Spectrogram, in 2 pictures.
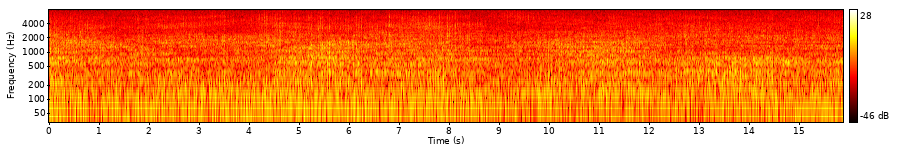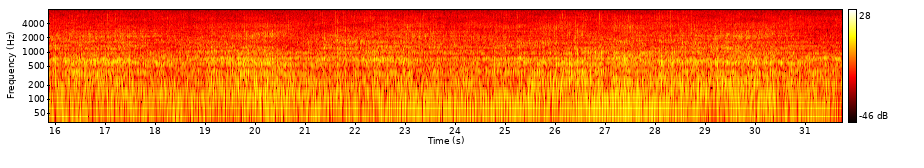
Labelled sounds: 4.9	5.1	vessel noise, 1.2 to 1.3 kHz
22.0	22.3	vessel noise, 4.4 to 4.6 kHz

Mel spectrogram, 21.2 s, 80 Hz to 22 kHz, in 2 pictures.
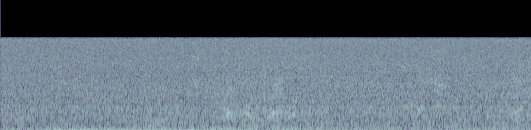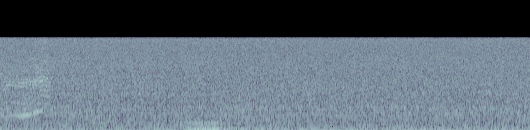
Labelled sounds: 11.0	11.5	humpback whale, 1.9 to 2.5 kHz

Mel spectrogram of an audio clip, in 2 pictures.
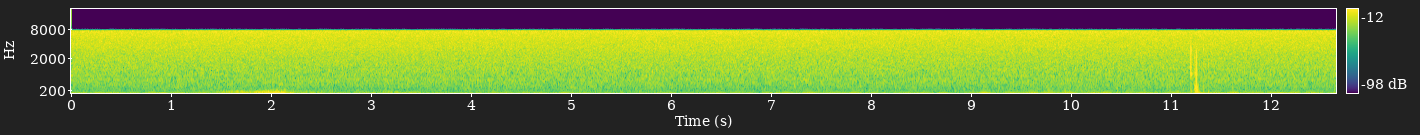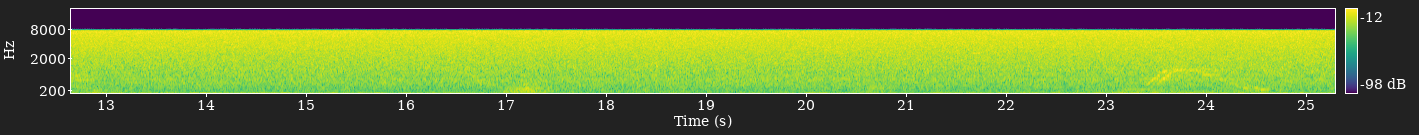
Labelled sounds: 23.5	24.1	humpback whale, 0.80 to 1.3 kHz

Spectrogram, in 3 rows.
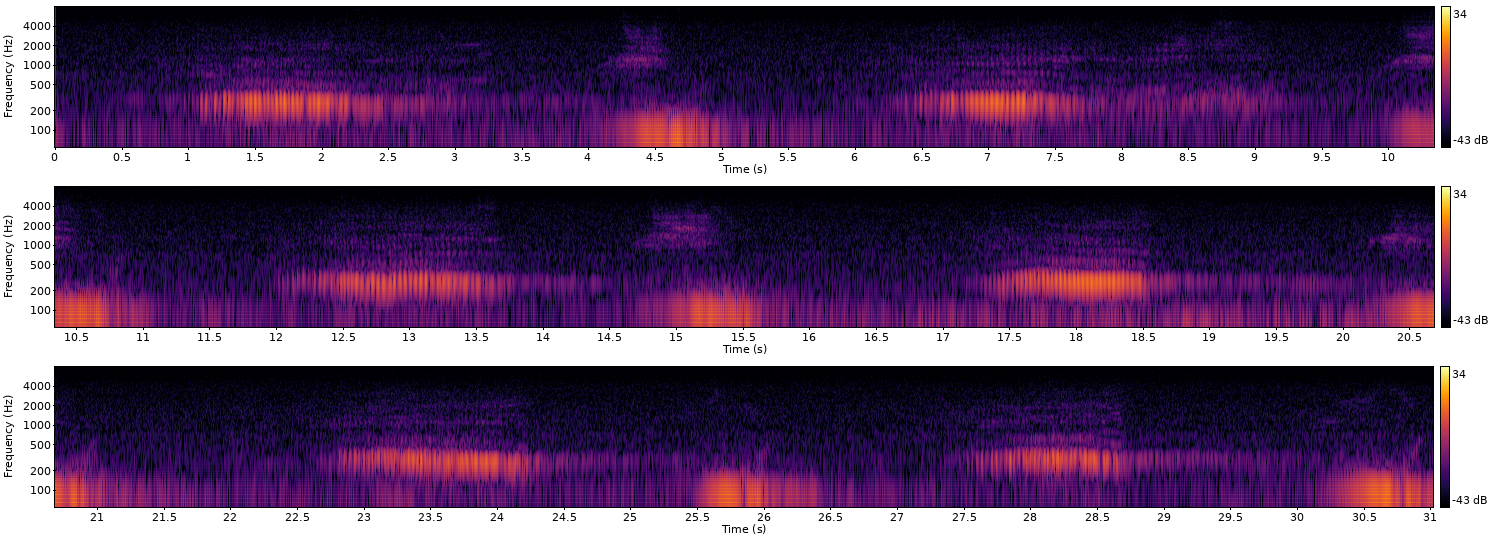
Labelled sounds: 3.0	4.5	humpback whale, 0.86 to 2.3 kHz
6.8	7.7	humpback whale, 0.99 to 1.4 kHz
9.9	10.5	humpback whale, 0.80 to 1.4 kHz
14.7	15.2	humpback whale, 0.93 to 2.0 kHz
20.2	20.5	humpback whale, 1.1 to 1.5 kHz

